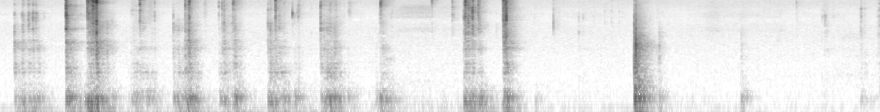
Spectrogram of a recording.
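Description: A padlock being handled: a run of short metallic clicks and knocks, thickest in the first five seconds, with one sharp, loud click a little after six seconds.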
